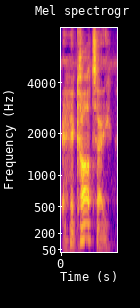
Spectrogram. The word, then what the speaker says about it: Hecate: give offerings to, say, Hecate, or Hecate, sorry, Hecate. I mean, both pronunciations is right.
